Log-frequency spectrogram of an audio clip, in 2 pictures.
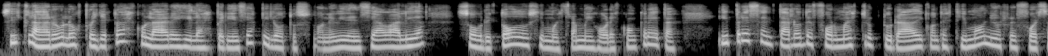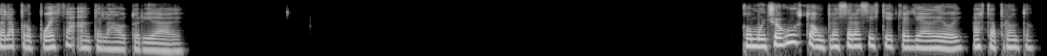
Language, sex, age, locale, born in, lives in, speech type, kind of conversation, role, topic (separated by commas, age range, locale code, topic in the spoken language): Spanish, female, 55-59, es-CO, Colombia, United States, read, expert-assistant, expert, ¿Cómo se decide qué materias deben incluirse en el plan de estudios escolar?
